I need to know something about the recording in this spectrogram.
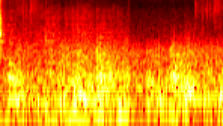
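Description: Thunder sound effect: a loud, continuous rolling rumble.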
